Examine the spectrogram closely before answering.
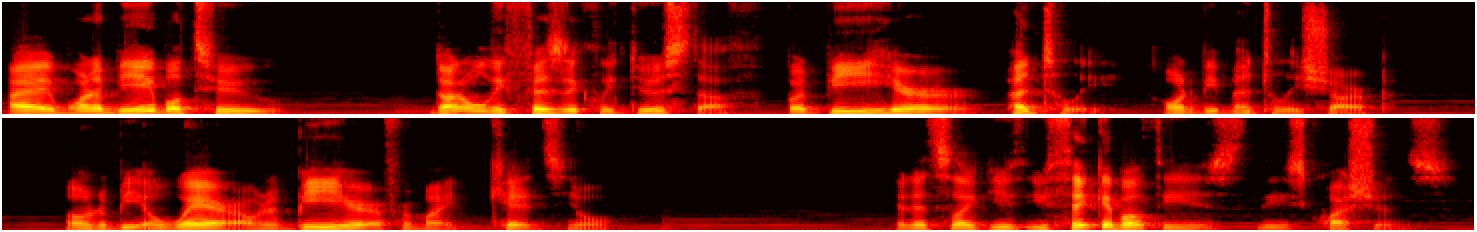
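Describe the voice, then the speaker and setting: A man's voice: medium pitch, moderate pace, vocal fry, a little mellow, soft background music. Reflective man in his thirties, chatting. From Canada. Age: 30s. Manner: thoughtful, rambling, many "right?" tags. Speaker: livestream host answering chat. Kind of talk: casual reflective livestream chat.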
